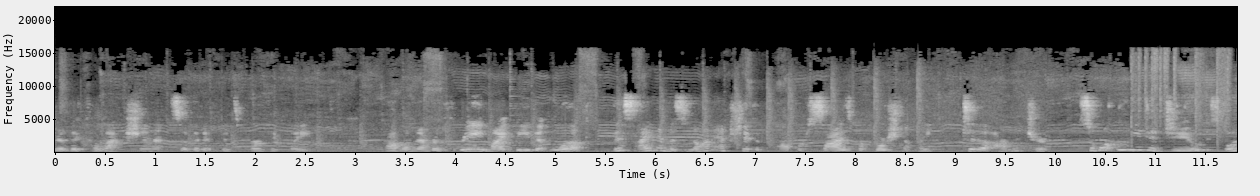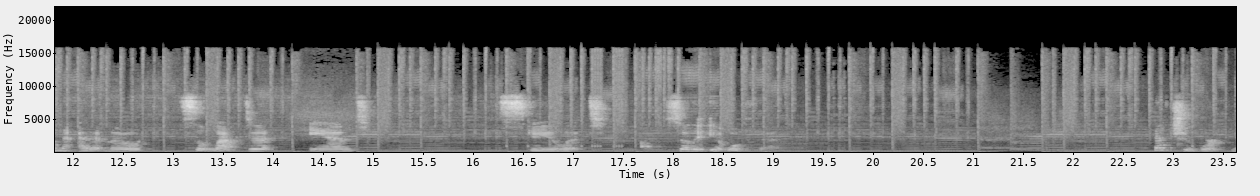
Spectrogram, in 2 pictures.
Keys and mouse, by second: 4.4-4.8 middle drag, 5.5 click, 7.0 click, 10.5-11.3 drag, 22.3 click, 23.1 middle click.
